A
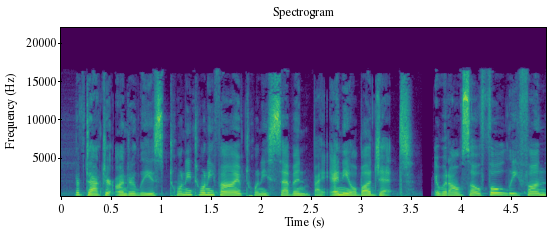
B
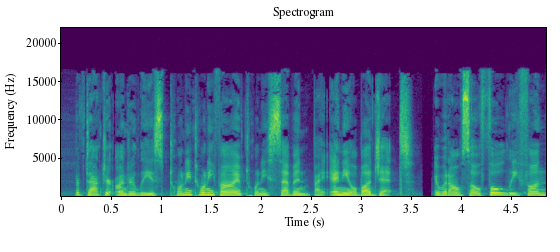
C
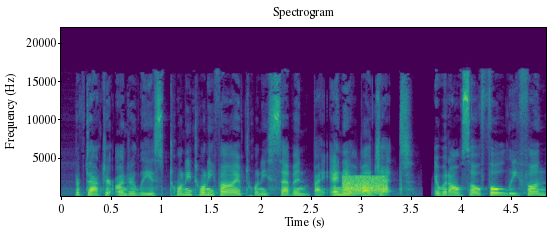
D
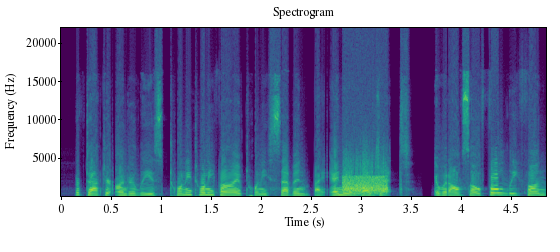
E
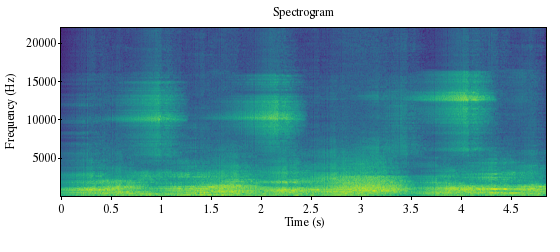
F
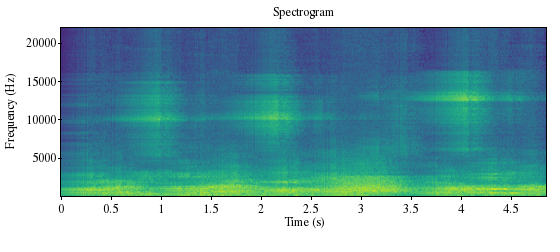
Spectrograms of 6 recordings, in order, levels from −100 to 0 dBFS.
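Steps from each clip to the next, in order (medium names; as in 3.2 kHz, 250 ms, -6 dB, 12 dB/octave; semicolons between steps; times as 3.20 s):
dynamic bell 1.6 kHz, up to -6 dB, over -42 dBFS, Q 4.3; level rider gain up to 3.5 dB; trim +3 dB
painted sound noise, 2.81–3.27 s, 350–2700 Hz -13 dBFS; graphic EQ 125/1000/8000 Hz -5/+12/-11 dB; transient shaper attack +3 dB, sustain -1 dB; trim -10.5 dB
waveshaping leveller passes 2; trim -9 dB
reverse spectral sustain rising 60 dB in 1.21 s; reverberation, pre-delay 72 ms, DRR -0.5 dB; level rider; trim -1 dB
echo whose repeats swap between lows and highs 223 ms, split 1.1 kHz, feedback 51%, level -14 dB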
